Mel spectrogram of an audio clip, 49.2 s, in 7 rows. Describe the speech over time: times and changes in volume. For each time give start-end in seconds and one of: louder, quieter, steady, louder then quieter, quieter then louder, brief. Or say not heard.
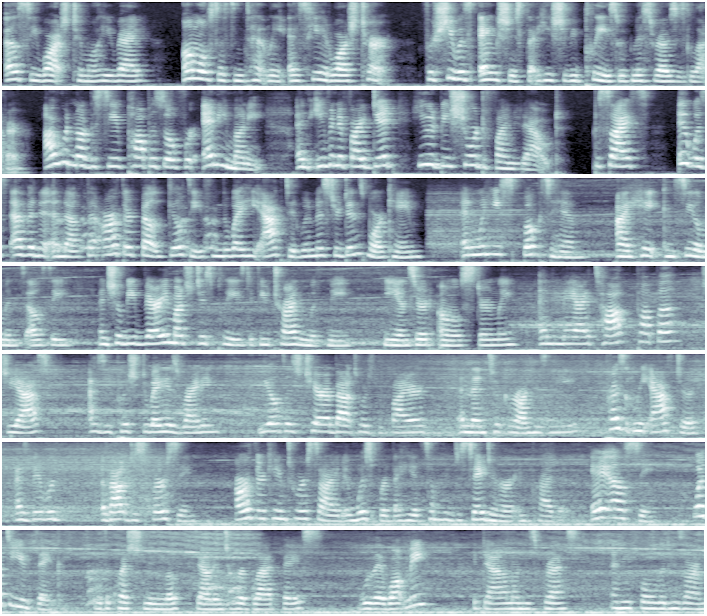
0.0-49.1 steady.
